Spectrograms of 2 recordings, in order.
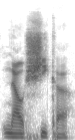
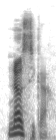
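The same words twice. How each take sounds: First: The middle consonant is an sh sound. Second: The middle consonant is a plain s sound. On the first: This is the borrowed, adapted pronunciation. "with the Japanese would almost assuredly be pronounced Nausicaa because, you know, S's and sh sounds" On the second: This is the original pronunciation. "it is pronounced that way in Greek"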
